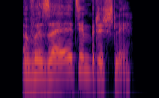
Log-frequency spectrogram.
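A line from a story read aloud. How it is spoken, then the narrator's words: Crazed barking shout. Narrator (Russian): рявкнул чокнутый Роган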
